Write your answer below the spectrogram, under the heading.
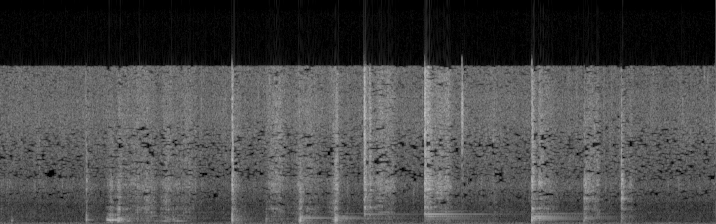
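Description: A metal ladle knocks and scrapes against a metal wok, about a dozen irregular clanks that each ring briefly. Under them is a faint steady sizzle of chopped shallots, garlic and chilli frying in a little oil.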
